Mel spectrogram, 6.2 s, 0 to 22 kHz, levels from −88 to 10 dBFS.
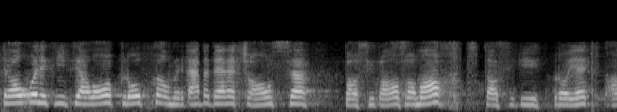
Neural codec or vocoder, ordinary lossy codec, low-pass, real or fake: codec, 44.1 kHz, 1.7 kbps, Pupu-Codec; AAC, 24 kbps; 5.4 kHz; fake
